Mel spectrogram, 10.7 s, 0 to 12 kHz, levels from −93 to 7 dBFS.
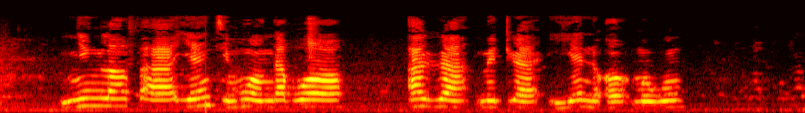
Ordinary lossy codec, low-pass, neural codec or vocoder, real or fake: AAC, 48 kbps; 7.2 kHz; none; real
